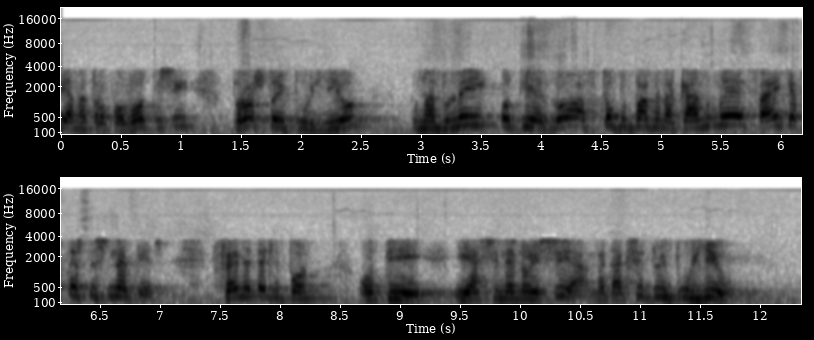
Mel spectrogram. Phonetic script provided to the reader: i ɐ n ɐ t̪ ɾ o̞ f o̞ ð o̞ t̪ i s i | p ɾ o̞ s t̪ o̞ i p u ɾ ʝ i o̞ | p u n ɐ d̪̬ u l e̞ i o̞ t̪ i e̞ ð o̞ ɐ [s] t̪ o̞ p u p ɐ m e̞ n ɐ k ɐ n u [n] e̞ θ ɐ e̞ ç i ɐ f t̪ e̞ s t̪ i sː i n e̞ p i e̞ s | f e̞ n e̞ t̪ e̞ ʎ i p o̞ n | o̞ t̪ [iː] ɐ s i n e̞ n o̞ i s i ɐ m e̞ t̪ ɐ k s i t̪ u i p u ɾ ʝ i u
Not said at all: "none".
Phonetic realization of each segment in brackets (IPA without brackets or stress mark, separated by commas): f, m, iː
